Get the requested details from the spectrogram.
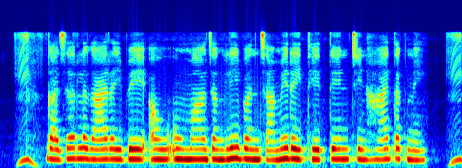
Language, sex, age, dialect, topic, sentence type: Chhattisgarhi, female, 18-24, Central, agriculture, statement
